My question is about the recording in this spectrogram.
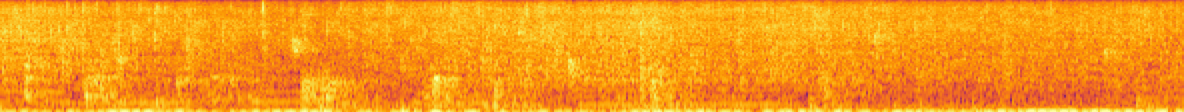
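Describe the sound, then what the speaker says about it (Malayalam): Mustard seeds, garlic, ginger and green chillies go into hot oil in a pan for a Kerala fish curry, sizzling loudly and steadily up close while scattered seed pops and stirring clicks cut through. "അതിനുശേഷം കുറച്ച് കടുക് അതിലേക്ക് ഇടുക. അതിലേക്ക് നമുക്ക് കുറച്ച് വെളുത്തുള്ളി ഇടാം."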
